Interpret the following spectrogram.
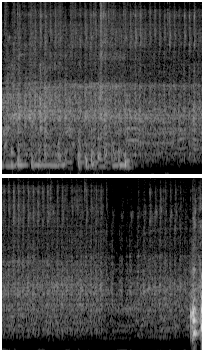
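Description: Electric sewing machine stitching steadily, a fast, even run of needle strokes that grows fainter after about six seconds.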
